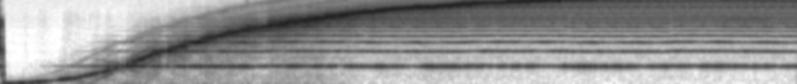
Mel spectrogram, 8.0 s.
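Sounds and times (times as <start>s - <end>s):
KORG DW8000 vintage synthesizer keyboard: 0.0s - 2.7s.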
